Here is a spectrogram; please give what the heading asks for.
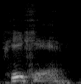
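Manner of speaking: "Pecan" said as PEE-can; mocked pecan. Ex-girlfriend making fun of him, "Pecan" as PEE-can. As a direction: say "Pecan" with a long EE, then can. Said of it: "always make fun of when I said that".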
